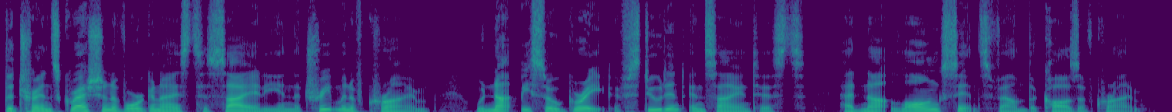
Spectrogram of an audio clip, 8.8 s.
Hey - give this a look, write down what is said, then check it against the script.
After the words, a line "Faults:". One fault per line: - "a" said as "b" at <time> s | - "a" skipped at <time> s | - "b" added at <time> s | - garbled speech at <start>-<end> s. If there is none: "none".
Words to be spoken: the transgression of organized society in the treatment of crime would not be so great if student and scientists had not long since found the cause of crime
the transgression of organized society in the treatment of crime would not be so great if student and scientists had not long since found the cause of crime
Faults:
none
